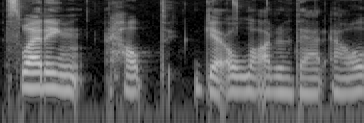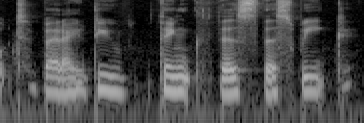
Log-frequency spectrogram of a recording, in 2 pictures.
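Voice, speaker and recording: A woman's voice: lowish voice, fairly even intonation, slow, darkish tone, dry recording. A woman hosting her own podcast in casual, rambling chat, sounding stuffy and congested. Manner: rambling, chatty, frequent restarts. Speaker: podcast host.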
